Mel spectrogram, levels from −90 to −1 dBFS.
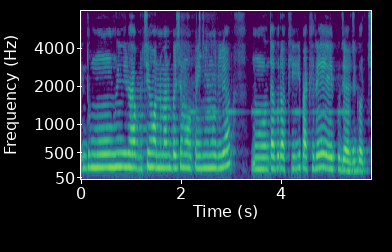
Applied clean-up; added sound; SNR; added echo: neural mask model RNNoise.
